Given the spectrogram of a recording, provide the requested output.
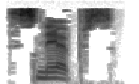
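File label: "snips", British English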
